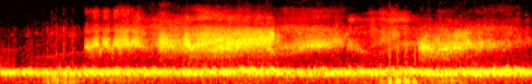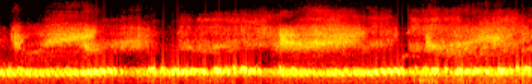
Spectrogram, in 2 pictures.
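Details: Several black grouse at a lek in Teesdale, North Pennine uplands of the UK, performing their mating display; an unbroken, throbbing bubbling chorus underlies frequent loud, rasping, hissing bursts that come every second or so.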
